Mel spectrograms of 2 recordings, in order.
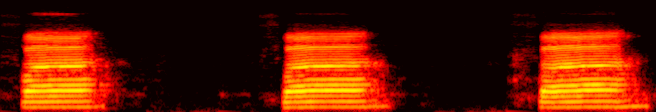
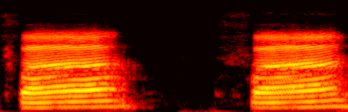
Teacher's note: bibir bawah ketemu dengan ujung gigi atas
